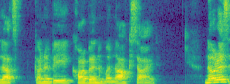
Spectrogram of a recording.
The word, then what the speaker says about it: monoxide: So that's going to be carbon monoxide. Notice it's not carbon monoxide. When your prefix has two syllables for oxygen, the last letter will be dropped out.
